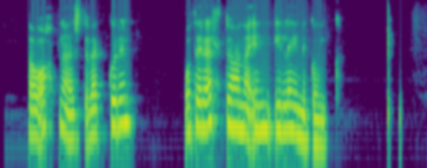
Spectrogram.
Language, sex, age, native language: Icelandic, other, 50-59, Icelandic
